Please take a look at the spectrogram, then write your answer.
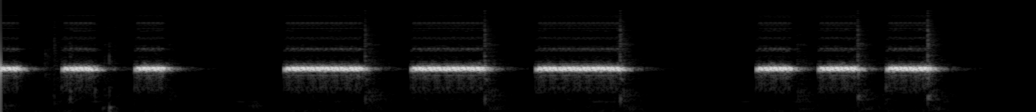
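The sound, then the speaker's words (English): A shrill, steady whistle sounds an SOS pattern in Morse code: three short blasts, three longer blasts, then three short blasts again, all at one high pitch with brief gaps between them. “And then this last one is actually in Morse code, and it's SOS. It's three short, three long, three short.”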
